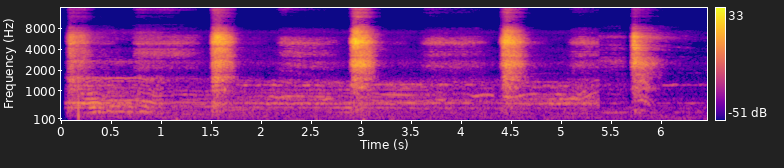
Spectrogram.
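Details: Four sharp, explosive nasal bursts about every 1.5 seconds over soft background music: repeated sneezing, presented as part of Kapalbhati/Nadi Shuddhi pranayama detoxification practice.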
